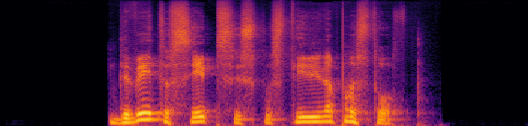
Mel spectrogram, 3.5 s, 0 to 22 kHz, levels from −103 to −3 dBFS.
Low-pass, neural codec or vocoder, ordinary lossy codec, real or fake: none; codec, 44.1 kHz, 2.6 kbps, DAC; none; fake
